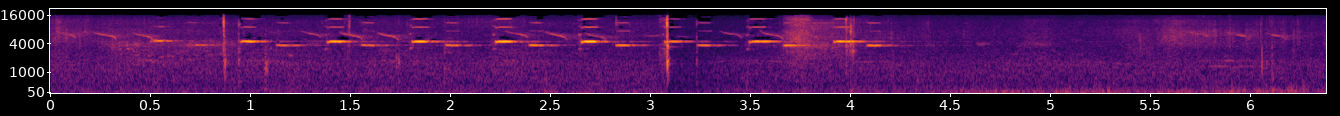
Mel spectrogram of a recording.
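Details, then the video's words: Great tit song: clear, ringing two-note whistles, a higher note followed by a lower one, repeated about twice a second for four seconds, then fading into soft low background rumble. "Sikorka Bogatka i jej piękny śpiew"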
